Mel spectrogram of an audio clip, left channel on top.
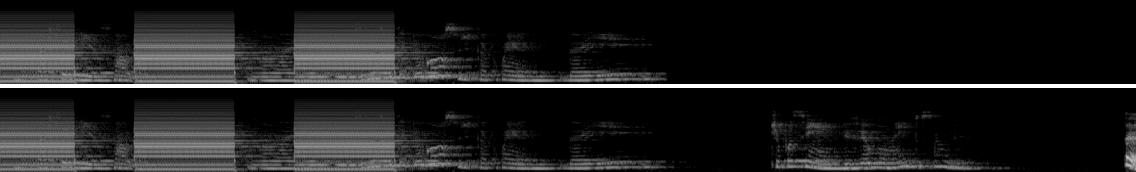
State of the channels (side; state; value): left; drops out; at 6.7 s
